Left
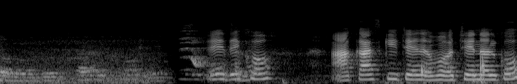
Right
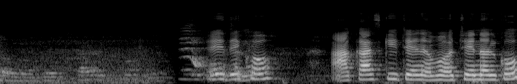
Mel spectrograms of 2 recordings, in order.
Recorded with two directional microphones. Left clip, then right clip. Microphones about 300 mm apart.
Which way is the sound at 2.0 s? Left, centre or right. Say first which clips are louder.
Right 7 dB; centre.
